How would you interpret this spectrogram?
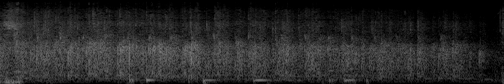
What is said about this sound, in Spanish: Dale un aplauso fuerte a Dios si tú lo crees.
